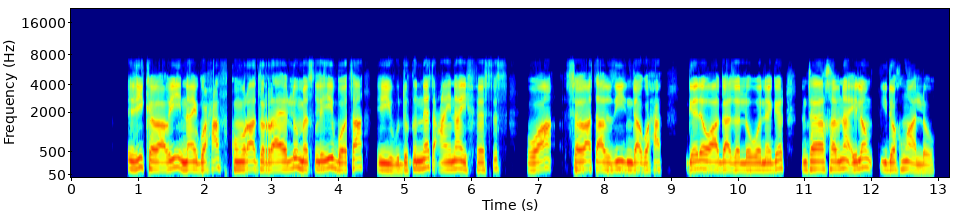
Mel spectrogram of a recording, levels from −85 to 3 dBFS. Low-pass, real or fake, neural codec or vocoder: 7.2 kHz; real; none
